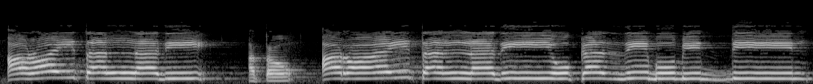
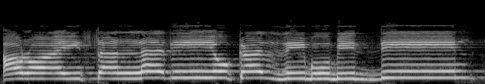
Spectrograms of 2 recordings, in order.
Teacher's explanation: Abu Ja'far tashil al-hamzah ats-tsani.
